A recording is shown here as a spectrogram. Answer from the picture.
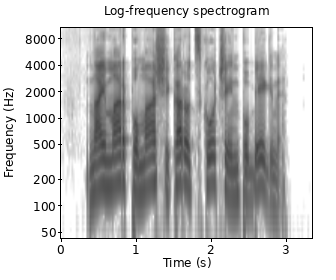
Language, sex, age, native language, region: Slovenian, male, 30-49, Slovenian, Savinja region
